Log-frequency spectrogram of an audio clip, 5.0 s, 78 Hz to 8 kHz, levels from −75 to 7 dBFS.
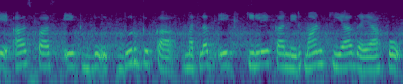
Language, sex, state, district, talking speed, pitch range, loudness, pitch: Hindi, female, Uttar Pradesh, Ghazipur, 180 wpm, 205-250 Hz, -23 LUFS, 225 Hz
